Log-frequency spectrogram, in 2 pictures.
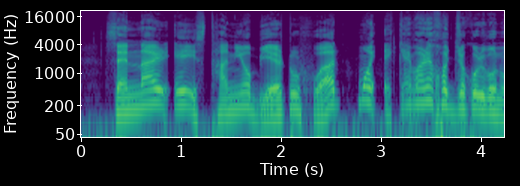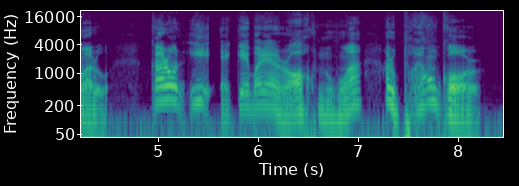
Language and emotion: Assamese, disgusted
